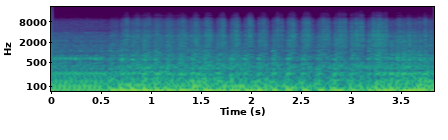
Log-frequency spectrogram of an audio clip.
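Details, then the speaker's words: Takeuchi TL12 V2 with a Kubota V3800 diesel during an injector stop test: with the number two cylinder cut out the engine goes rough and uneven, showing that cylinder was contributing; the number one cut made no difference. "okay you had to hear that number two cylinder made a drastic difference in how this machine was running"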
